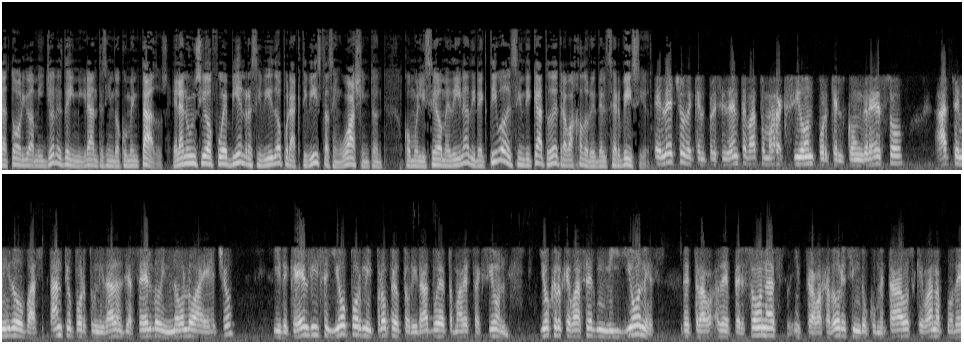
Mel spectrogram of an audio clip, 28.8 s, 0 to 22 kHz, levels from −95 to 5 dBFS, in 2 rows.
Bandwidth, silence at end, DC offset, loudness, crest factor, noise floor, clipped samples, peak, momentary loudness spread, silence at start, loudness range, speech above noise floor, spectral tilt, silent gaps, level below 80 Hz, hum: 11.5 kHz; 0 s; under 0.1%; -21 LUFS; 20 dB; -54 dBFS; under 0.1%; -2 dBFS; 8 LU; 0 s; 3 LU; 33 dB; -6.5 dB/octave; none; -56 dBFS; none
